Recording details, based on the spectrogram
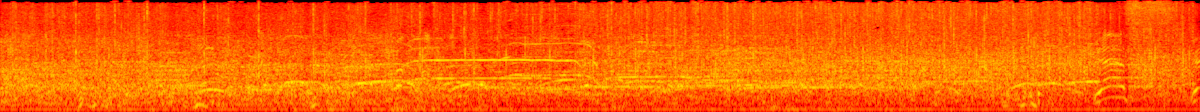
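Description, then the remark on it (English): Steady, loud audience applause fills the whole twelve seconds, a dense wash of clapping with a few voices and faint whoops rising through it before it swells again near the end. “It was like a laugh, a groan back to applause.”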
